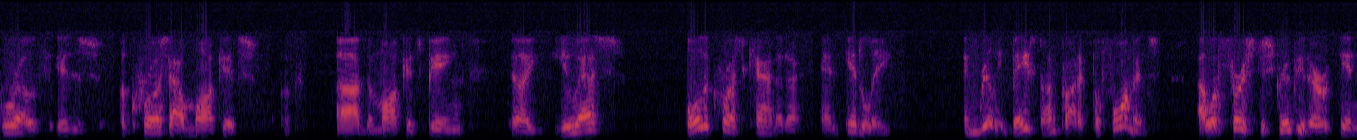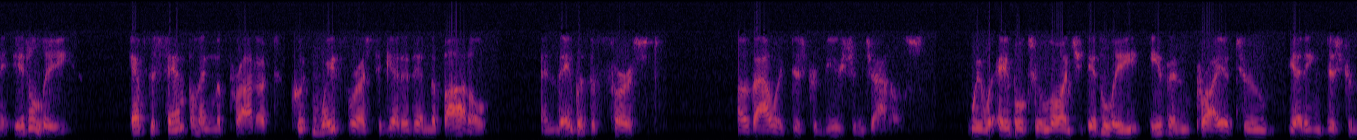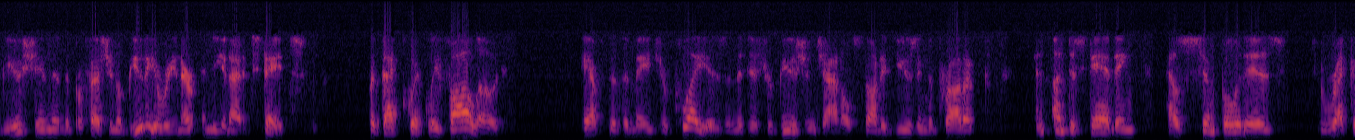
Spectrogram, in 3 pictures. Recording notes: called in to SmallCapVoice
